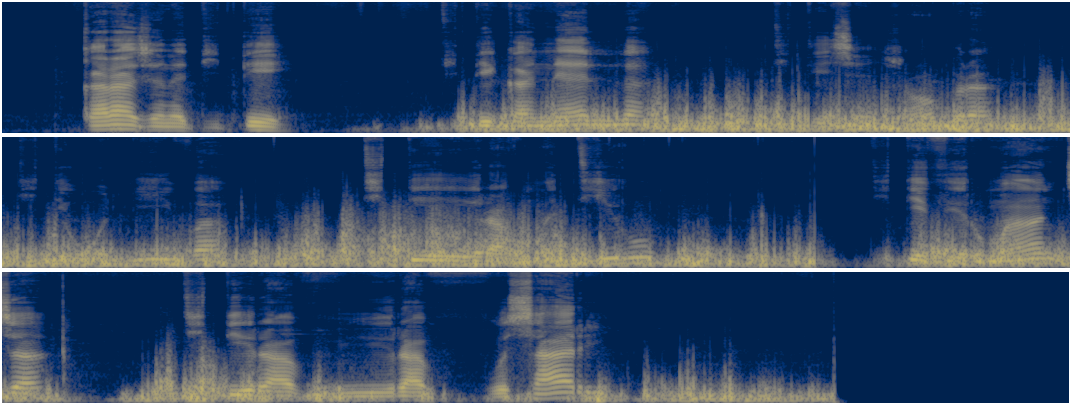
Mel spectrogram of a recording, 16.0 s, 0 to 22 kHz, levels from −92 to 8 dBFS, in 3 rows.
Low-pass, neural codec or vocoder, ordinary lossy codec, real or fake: none; none; none; real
